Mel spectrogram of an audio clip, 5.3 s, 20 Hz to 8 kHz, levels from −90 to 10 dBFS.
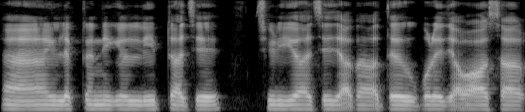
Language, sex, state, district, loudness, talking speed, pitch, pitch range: Bengali, male, West Bengal, Kolkata, -19 LUFS, 125 wpm, 110 Hz, 110-115 Hz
